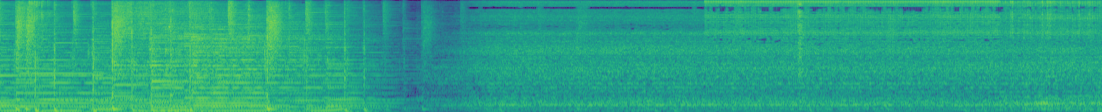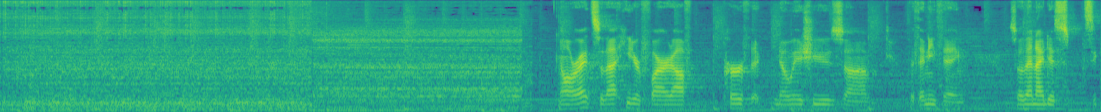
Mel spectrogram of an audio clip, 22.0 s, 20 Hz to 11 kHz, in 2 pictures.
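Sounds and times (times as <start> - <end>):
gas heater blower whirring: 4.5 - 16.3.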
